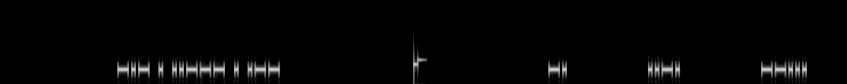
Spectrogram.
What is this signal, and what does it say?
Morse code, heard as a keyed tone, about 36 wpm, spaced as for 19 wpm, 700 Hz. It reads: KE2EW NF7
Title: USA Call Signs - 8x Character Spacing - 35wpm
